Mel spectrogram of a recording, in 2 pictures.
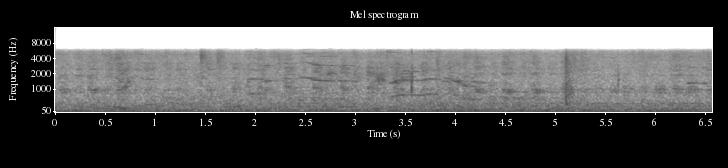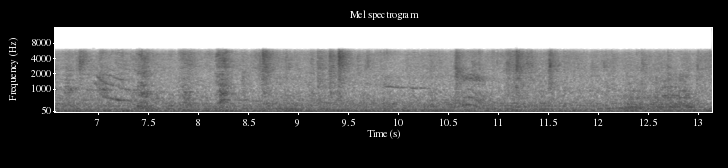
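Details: Bronx the dog playing with pups; many brief, high, squeaky whimpers slide up and down in quick succession amid clicks and rustles of movement over a low steady hum.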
